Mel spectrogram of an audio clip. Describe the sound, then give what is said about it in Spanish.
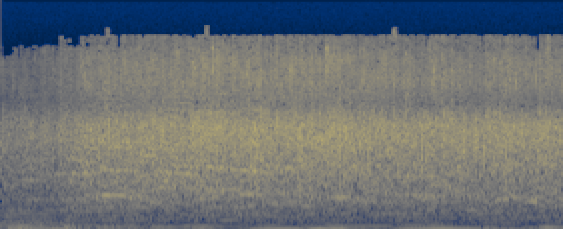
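Sustained applause in Spain's Congress of Deputies, the standing PP benches applauding the opposition leader's speech: a dense steady patter of many hands clapping at an even loudness throughout, with a faint low murmur underneath. “Este es sonido directo del Congreso de los Diputados, los aplausos a la intervención del líder de la oposición.”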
